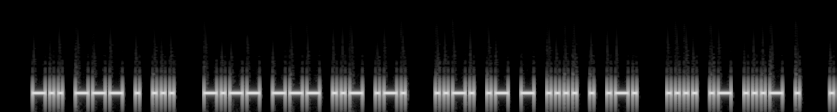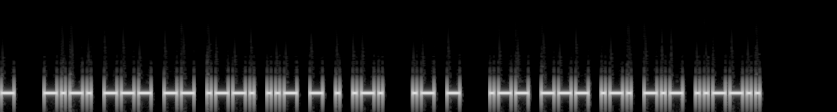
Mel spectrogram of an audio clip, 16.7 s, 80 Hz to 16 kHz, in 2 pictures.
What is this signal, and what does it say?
Morse code, heard as a keyed tone, about 28 wpm, 700 Hz. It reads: DOES YOUR FATHER HAVE A COMPUTER AT WORK?
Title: Sentences from Top 1000 Words - Review Part 3 - 28wpm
